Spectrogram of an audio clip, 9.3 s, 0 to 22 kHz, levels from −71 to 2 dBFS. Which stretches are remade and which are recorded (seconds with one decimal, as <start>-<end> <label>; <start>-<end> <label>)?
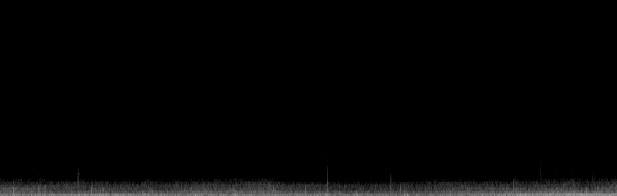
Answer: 0.0-9.3 recorded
